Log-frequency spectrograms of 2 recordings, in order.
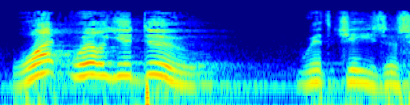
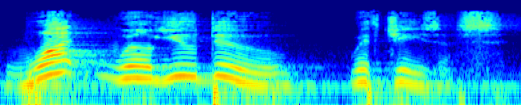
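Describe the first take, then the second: First: Said in the usual way. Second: Slowly stretched question. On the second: Shown as a demonstration. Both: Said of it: "I want to speak to you this morning on the subject".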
